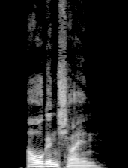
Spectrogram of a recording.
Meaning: appearance
- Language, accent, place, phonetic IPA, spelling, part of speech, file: German, Germany, Berlin, [ˈaʊ̯ɡn̩ˌʃaɪ̯n], Augenschein, noun, De-Augenschein.ogg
